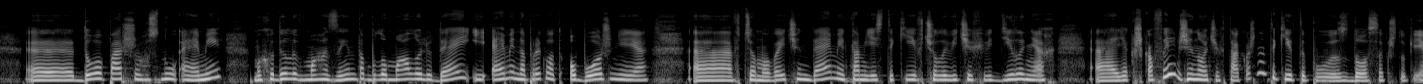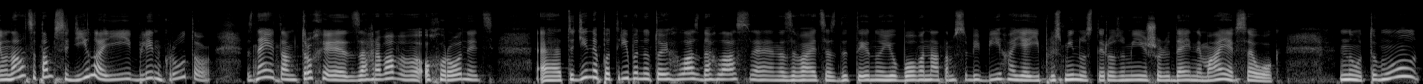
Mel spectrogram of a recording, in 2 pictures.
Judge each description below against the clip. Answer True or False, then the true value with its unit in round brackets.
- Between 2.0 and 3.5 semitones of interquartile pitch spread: True (3.2 semitones)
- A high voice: True (215 Hz)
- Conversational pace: False (165 wpm)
